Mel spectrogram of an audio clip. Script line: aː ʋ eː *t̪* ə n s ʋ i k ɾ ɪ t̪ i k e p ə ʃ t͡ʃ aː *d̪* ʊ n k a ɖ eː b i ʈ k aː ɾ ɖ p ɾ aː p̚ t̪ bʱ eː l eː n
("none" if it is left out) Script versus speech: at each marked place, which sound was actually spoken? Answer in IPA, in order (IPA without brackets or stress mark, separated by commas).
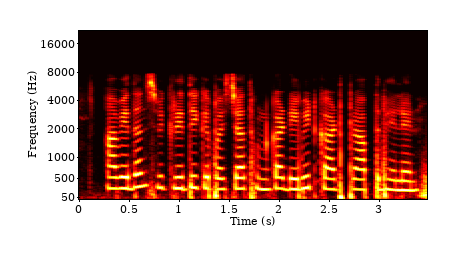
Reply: d̪, t̪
